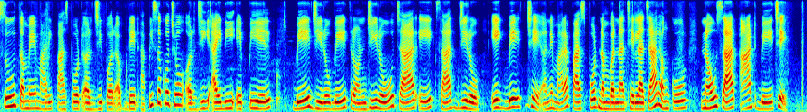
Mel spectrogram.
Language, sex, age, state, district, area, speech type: Gujarati, female, 30-45, Gujarat, Surat, urban, read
